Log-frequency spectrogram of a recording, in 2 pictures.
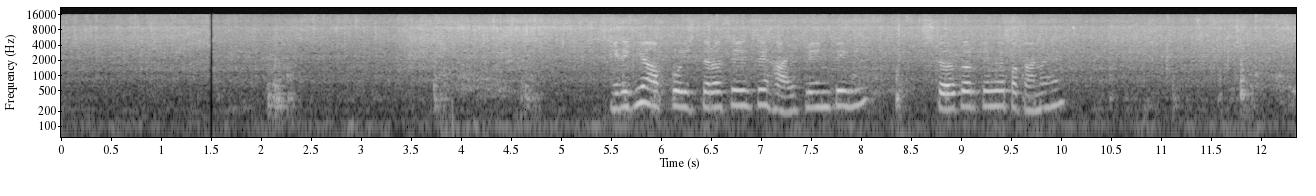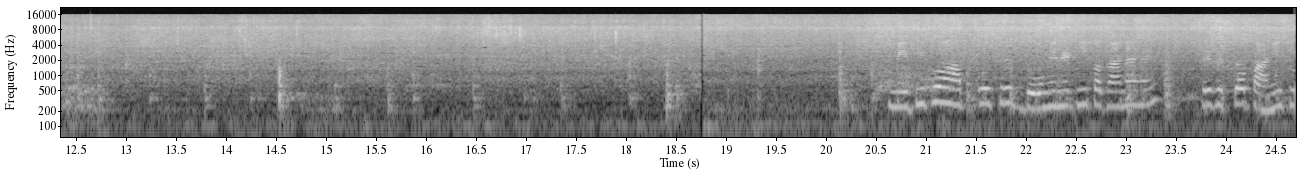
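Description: Greens sizzle softly in a hot pan.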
